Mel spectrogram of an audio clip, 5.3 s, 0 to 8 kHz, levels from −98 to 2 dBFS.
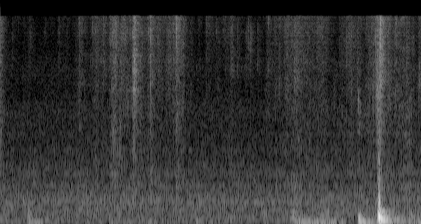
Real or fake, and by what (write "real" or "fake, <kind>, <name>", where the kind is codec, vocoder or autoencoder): fake, vocoder, Vocos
